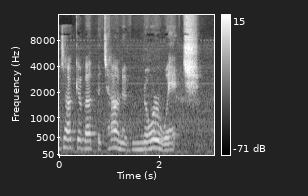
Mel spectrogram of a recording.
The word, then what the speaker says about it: Norwich: about the town of Norwich well that's the way it would have been pronounced by a vermonter but I'm pretty sure in Britain it's closer to norch or something I'm just going to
